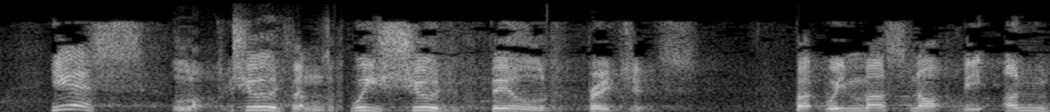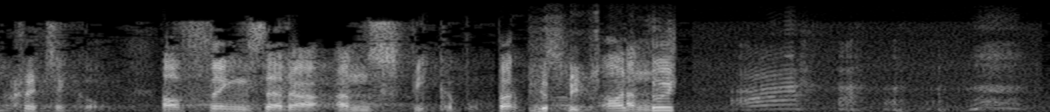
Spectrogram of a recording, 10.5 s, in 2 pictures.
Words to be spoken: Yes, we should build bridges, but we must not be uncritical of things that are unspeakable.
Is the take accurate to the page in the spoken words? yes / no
no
